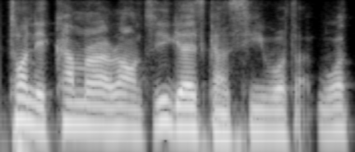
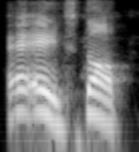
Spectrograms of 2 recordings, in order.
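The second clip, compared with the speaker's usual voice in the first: loud stop; 8 semitones higher, 7 dB louder, slower than usual. Real, not acted. Kids fighting in office.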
